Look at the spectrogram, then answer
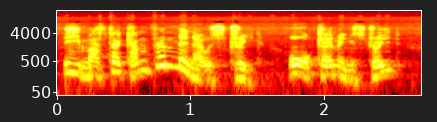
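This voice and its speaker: High, animated police constable. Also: male voice, normal speed, husky, full character voice. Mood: alarmed, dutiful. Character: earnest, deferential London police constable. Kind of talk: 1940s radio acting. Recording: muffled 1940s radio recording.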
